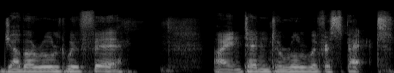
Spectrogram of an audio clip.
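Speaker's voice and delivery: deliberately botched, terrible put-on armored bounty hunter voice. Quoting a trailer line as Boba Fett: Temuera Morrison impression. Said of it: "That's my terrible Tamara Morrison impression".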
